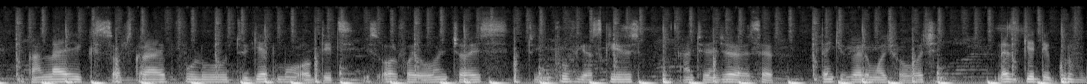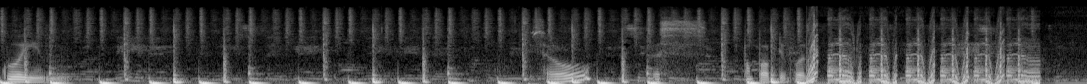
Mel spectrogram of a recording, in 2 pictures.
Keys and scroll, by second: 17.3 f, 18.7-21.7 typing.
